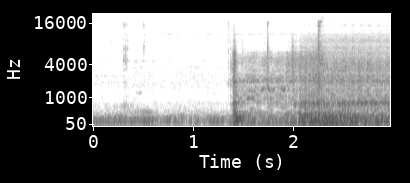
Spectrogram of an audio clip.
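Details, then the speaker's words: Ford Ka 1.0 Zetec Rocam, cold engine, after oil pump and broken chain guides replaced for oil light and chain noise: quick crank and catch into smooth, even idle, no knock or rattle; oil light goes out immediately. "Ó, tá vendo? Apagou na hora. Então quer dizer que a pressãozinha do óleo ficou legal, tá?"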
